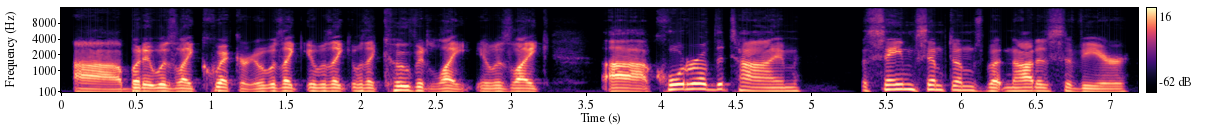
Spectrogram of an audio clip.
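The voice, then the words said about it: Slightly crackly voice. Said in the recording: “my voice is still a little crackly from it”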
